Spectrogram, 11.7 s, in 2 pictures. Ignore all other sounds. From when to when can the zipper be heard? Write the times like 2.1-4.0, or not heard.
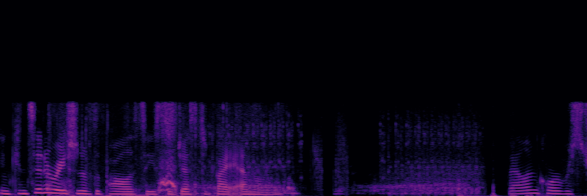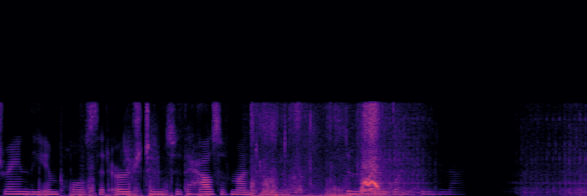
0.5-3.0, 8.3-9.8.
